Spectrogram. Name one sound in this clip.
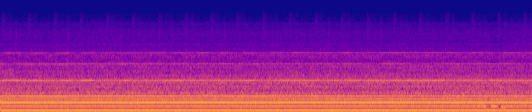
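A leaf blower engine drones loudly and steadily close by.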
